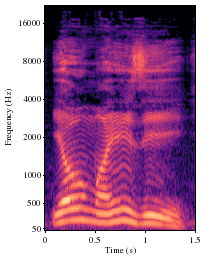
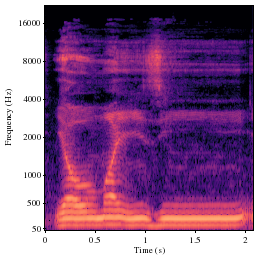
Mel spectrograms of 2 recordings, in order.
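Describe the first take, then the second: First: Said in the usual way. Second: "ইয়াউমাইজি" very slow, humming through the nose on the held middle; level, drawn-out "ইয়াউমাইজি" with a long nasal glide; ghunnah. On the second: Shown as a demonstration. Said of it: "এখানে একটু গুণনা করতে হবে". ("ইয়াউমাইজি" ধীরে, গুন্নাহ করে টেনে)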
